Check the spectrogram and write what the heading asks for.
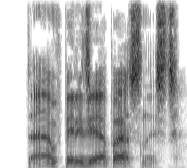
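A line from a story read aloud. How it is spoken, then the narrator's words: Grim announcement. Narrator (Russian): мрачно объявил лорд Спенсер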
